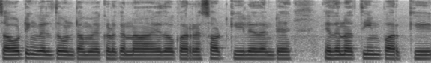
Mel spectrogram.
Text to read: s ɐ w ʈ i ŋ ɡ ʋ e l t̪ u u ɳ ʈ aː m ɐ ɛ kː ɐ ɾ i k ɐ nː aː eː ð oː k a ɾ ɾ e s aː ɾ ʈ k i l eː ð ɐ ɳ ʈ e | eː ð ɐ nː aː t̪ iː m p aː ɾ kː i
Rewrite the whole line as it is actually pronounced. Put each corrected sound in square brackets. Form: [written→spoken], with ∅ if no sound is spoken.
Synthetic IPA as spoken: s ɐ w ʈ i ŋ ɡ ʋ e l t̪ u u ɳ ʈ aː m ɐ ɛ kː ɐ [ɾ→ɽ] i k ɐ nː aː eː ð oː k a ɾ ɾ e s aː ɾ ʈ k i l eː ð ɐ ɳ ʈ e | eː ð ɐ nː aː t̪ iː m p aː ɾ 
